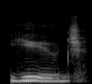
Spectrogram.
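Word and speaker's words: yuj: u j it's pronounced huge like huge but remove the H if you would huge what you may or may not know is that in its translation the root of the word huge which means Union to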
